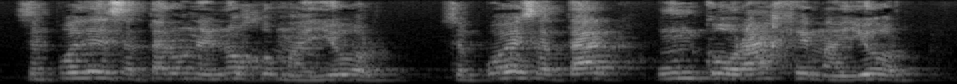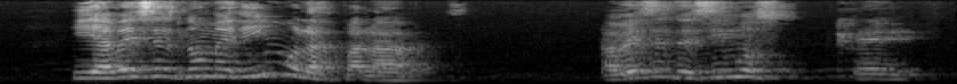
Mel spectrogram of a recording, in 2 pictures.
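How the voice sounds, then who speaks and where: A man preaching a sermon as pastor, acting out bits of dialogue in lively voices. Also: high-pitched. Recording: roomy, distant, dull sound with faint noise.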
